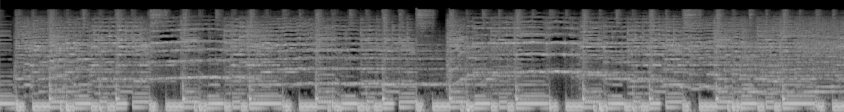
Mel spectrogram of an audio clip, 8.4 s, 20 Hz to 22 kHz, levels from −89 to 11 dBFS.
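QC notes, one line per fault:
Throughout, audio read two samples at a time (double speed): it's running twice as fast and a full octave up, because pairs of samples are being taken as one frame, likely from a channel-count or sample-width mismatch.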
